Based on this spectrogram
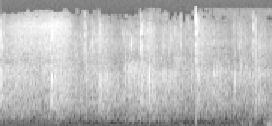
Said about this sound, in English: Why don't you give yourself a hand clap tonight in the house of God?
